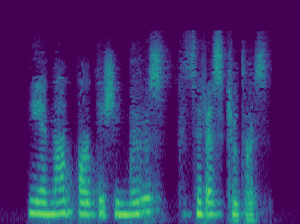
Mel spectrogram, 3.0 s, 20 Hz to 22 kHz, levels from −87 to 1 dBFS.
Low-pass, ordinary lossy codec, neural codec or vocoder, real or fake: 19.8 kHz; AAC, 32 kbps; codec, 44.1 kHz, 0.9 kbps, DAC; fake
